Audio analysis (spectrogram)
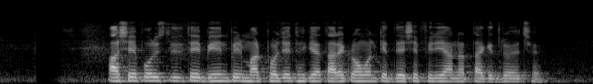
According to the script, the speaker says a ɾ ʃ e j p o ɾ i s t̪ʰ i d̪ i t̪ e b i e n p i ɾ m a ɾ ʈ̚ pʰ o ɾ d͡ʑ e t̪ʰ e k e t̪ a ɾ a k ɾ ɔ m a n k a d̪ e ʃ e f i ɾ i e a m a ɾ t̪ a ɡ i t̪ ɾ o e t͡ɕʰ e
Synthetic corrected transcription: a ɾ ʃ e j p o ɾ i s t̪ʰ i t̪ i t̪ e b i e n p i ɾ m a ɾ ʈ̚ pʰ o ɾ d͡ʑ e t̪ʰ e k e t̪ a ɾ e k ɾ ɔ m a n k e d̪ e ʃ e f i ɾ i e a n a ɾ t̪ a ɡ i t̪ ɾ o e t͡ɕʰ e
